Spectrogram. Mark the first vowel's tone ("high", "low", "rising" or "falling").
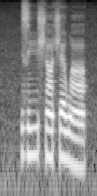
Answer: high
